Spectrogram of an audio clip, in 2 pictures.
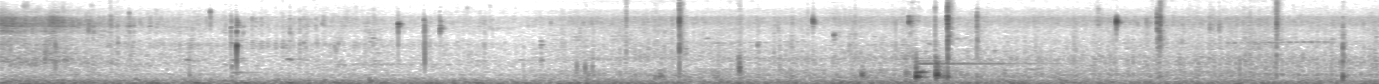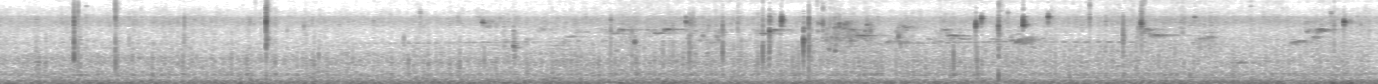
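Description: Batter-coated taro stolon fritters deep-frying in hot oil: a steady sizzle with scattered sharp pops and crackles, a short cluster of louder pops about seven seconds in.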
